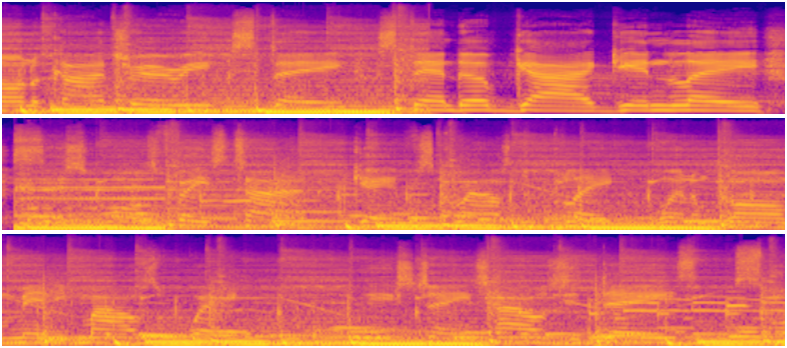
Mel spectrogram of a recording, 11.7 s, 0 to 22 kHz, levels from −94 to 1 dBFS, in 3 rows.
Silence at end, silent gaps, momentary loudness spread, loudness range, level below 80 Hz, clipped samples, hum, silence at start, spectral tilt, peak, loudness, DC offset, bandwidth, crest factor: 0 s; none; 4 LU; 1 LU; -22 dBFS; under 0.1%; none; 0 s; -5 dB/octave; 0 dBFS; -10 LUFS; under 0.1%; 18 kHz; 10 dB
